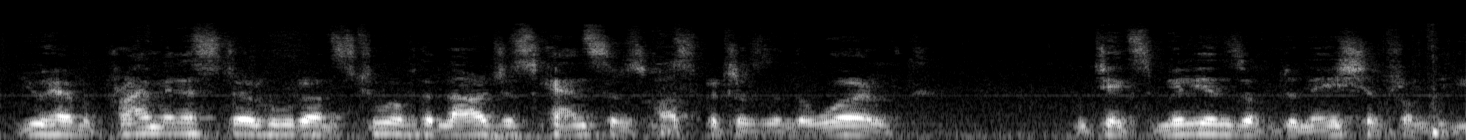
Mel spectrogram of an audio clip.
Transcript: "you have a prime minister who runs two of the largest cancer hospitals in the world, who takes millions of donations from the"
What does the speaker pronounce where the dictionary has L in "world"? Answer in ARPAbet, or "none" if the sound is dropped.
L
